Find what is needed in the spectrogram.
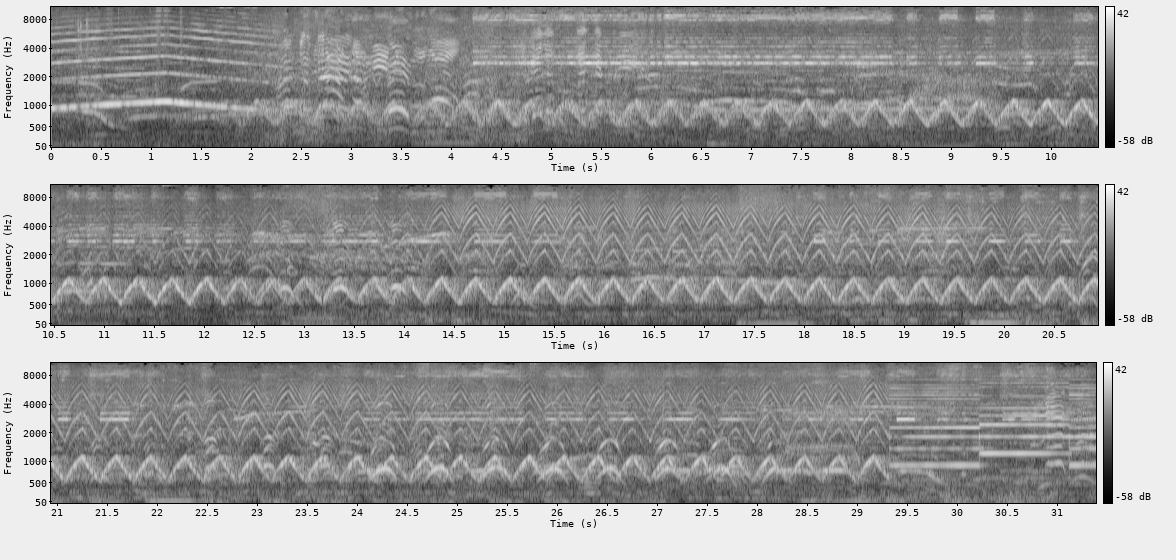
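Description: An electronic vehicle siren sounding in a street motorcade. It winds up to its top pitch at the start, then switches to a fast up-and-down yelp that runs on steadily.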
